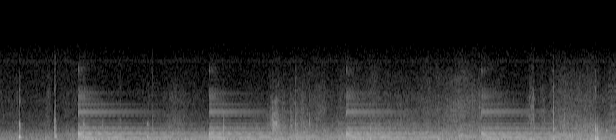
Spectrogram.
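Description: A clock chimes a ringing melody.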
